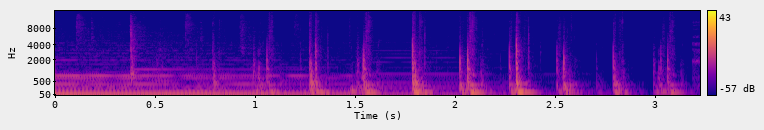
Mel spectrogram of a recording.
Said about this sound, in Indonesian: Terdengar langkah kaki dari beberapa orang pria. Mereka sedang menaiki tangga. Yang awalnya cepat, namun berangsur melambat.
